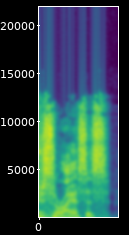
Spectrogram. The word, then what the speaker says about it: psoriasis: psoriasis? That is a silent P.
